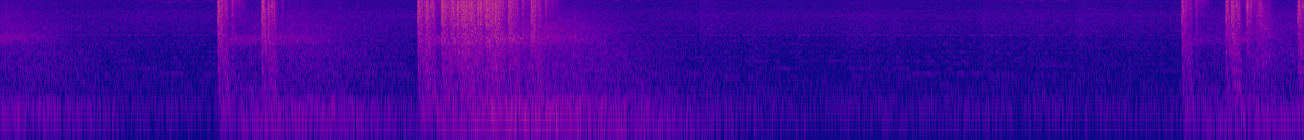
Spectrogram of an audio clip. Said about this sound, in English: I love the sound of the bullets as they go by, the whoosh that they make.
